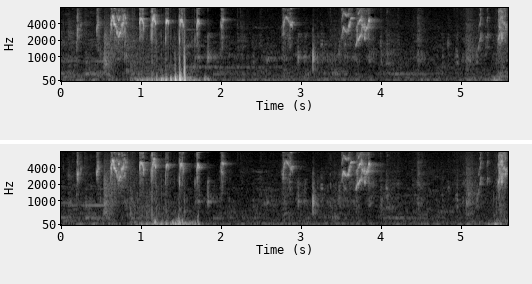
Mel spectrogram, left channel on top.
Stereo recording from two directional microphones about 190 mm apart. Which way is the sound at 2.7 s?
10° left (ahead or behind).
